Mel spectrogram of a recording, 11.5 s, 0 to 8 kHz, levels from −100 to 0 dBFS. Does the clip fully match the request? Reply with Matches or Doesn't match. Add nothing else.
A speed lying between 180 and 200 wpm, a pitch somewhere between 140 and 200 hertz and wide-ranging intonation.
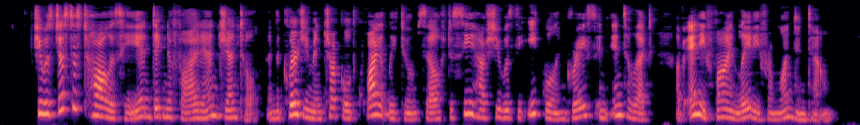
Matches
